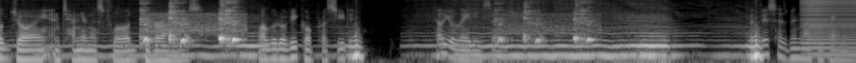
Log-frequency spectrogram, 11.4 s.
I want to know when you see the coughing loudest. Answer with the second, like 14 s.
3 s.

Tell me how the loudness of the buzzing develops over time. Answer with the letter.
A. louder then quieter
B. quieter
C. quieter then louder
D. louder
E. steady
D.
